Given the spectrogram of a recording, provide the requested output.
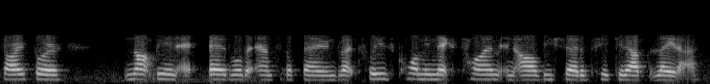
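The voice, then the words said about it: Convincing put-on Australian accent. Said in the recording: “I actually believed I was talking to someone from Australia. ... doing different accents. I can do Australian”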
